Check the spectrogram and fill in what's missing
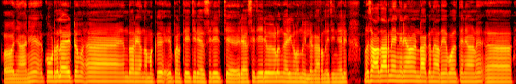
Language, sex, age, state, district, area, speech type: Malayalam, male, 30-45, Kerala, Kozhikode, urban, spontaneous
